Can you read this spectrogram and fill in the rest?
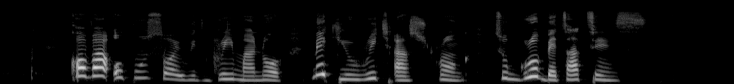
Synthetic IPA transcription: kʰɔvaʔopũnsɔɪwidɡɹĩnmanɔ | mekʰjuɹit͡ʃãnstɹɔ̃ŋɡ | tʰuɡɹobɛtatʰɛ̃ns

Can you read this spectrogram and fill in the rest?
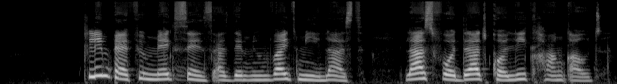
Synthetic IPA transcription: kʰlĩmpɛfjũmeksɛ̃nsasdɛ̃mĩnvaɪtmilast | lastfɔdatkɔliɡhãŋkawt

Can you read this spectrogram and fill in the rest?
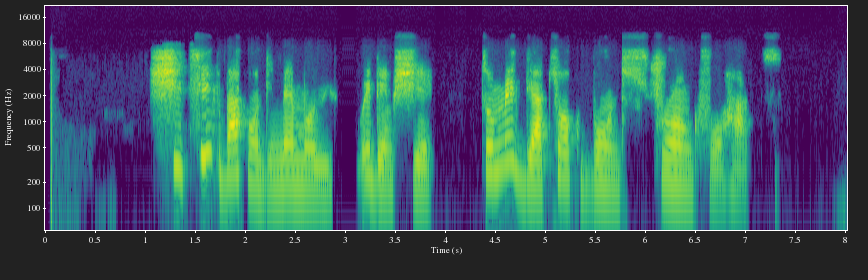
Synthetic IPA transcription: ʃitʰĩŋkbakɔ̃ndimɛmɔɹi | wʔedɛ̃mʃɛ | tomek̚dɛatʰɔkbɔ̃ndstɹɔ̃ŋɡfɔɦat

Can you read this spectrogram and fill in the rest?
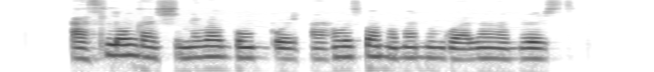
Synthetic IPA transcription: aslɔ̃ŋɡaʃinevabɔmbɔjaɦwes̬amamanuŋɡualaŋamɛɾs

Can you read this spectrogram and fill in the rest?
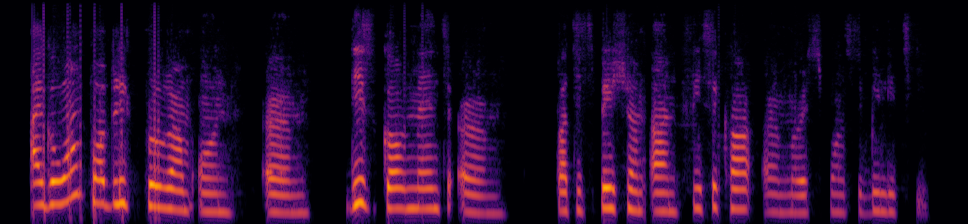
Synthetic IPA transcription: ʔaɪɡowɔ̃npʰʌblik̚pɹoɡɹãmɔ̃n | ʔʌm | d̪isɡ̥ɔvəmɛ̃ntʌm | patisi̥peʃɔ̃nãnfisikʰalʌmɹɛspɔ̃nsəbilitʰi

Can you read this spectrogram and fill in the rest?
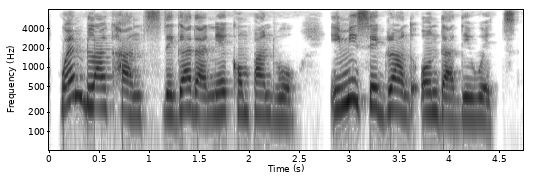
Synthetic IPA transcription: wɛ̃nblãŋkhãndsdeɡadaniɛkɔ̃mpãndwɔimĩseɡɾãndɔ̃ndadewɛt

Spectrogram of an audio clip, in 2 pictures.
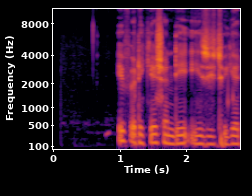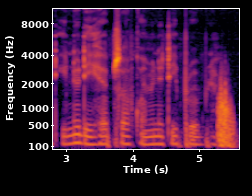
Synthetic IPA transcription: ifɛdukʰeʃɔ̃ndeʔizitʰuɡɛtjunodeɦɛpsɔfkʰɔmjunitʰipʰɹɔblɛ̃m

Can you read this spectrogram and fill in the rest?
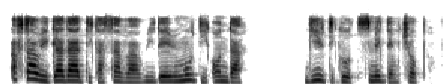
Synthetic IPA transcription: ʔa̰ftawiɡadadikasavawideɹimuvdiʔɔ̃nda | ɡivdiɡotsmek̚dɛ̃mt͡ʃɔp

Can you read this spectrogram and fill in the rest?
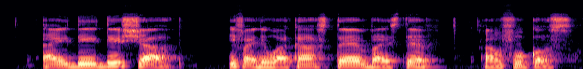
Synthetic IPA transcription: ajdedeʃa | ifajdewakastɛpbaɪstɛp | ãnfokɔs

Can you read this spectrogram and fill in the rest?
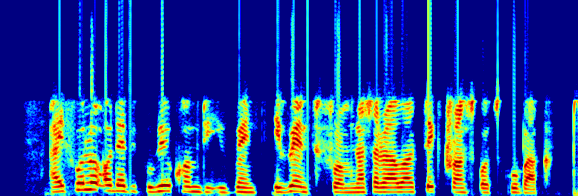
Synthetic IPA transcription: aɪfɔloʔɔdapip̩wɛlkʰɔ̃mdiɛ̃tivɛ̃ntsfɹɔ̃mnasaɹawatʰek̚tʰɹãnspɔtɡ̥obak

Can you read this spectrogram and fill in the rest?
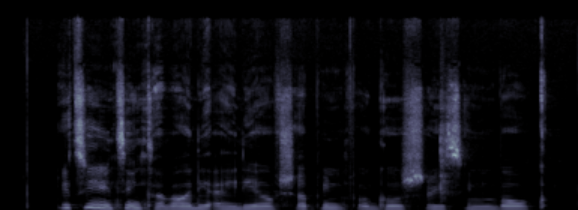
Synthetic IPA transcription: witĩniθɪ̃ŋkabaʊt̚ðiʔaɪdiaɔv̥ʃɔpɪ̃ŋfɔɡostɹitsĩnbɔlk

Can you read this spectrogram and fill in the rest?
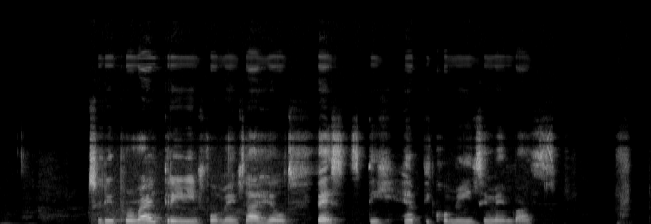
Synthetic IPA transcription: tʰudepʰɹɔvaɪd̚θɹedĩnfɔmɛ̃ntaɦɛlθfɛstd̥ehɛlp̚dikʰɔmjunitimɛ̃mbə̰z̥

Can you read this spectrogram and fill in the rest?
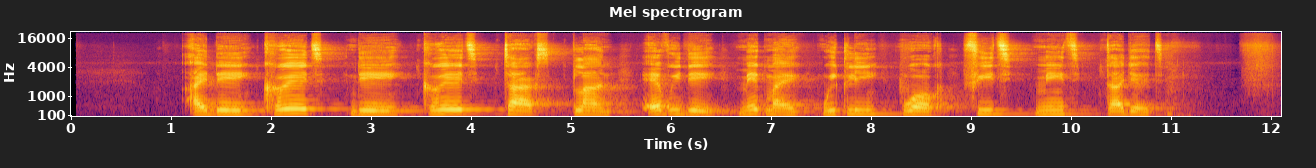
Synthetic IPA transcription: ajdekʰɹietdekʰɹiettaksplãnɛvɹidemekmajwikliwɔkfitmitːaɡɛt

